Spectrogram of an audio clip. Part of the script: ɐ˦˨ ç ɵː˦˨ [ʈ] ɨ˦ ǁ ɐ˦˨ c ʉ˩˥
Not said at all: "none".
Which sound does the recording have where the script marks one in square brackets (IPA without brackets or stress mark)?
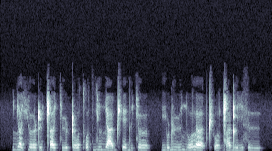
ʈ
